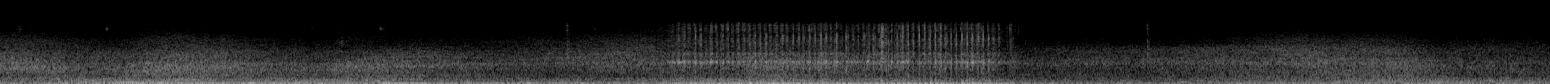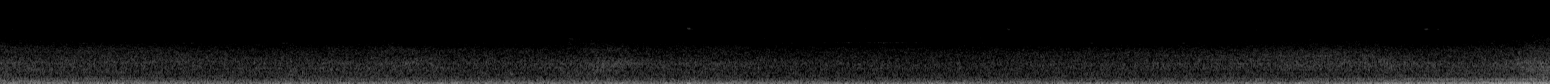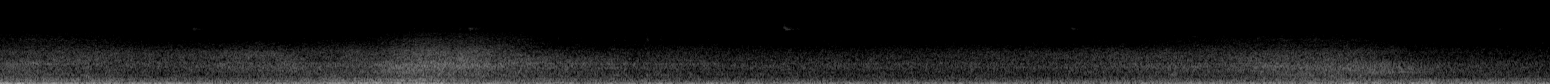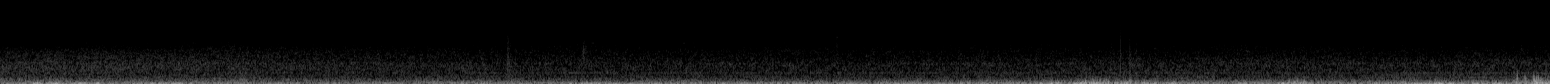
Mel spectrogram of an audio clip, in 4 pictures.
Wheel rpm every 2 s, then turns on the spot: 0, 0, 0, 10, 30, 10, 0, 0, 0, 0, 0, 0, 0, 0, 0, 0, 0, 0, 0, 0, 0, 0, 0, 0, 0, 0, 0, 0, 0, 0, 0.
6-12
